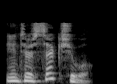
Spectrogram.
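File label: "intersexual", British English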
